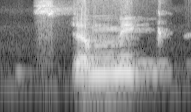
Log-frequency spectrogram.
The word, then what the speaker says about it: stomach: इसके एंड पे आवाज आती है काफ की, स्टमिक।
